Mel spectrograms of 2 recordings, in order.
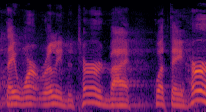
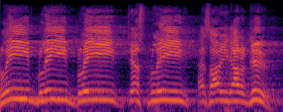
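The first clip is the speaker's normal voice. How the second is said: mock heavy sarcasm, raised, pitched up, repeated; 6 semitones higher, 5 dB louder than usual. Retelling what an elderly man in a bible study said: imitating a sarcastic remark. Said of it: "sort of sarcastically, he said".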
